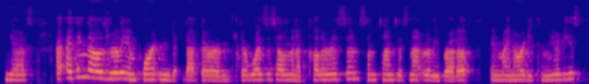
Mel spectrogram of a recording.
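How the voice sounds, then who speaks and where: A woman interviewer with a mid-pitched voice poses carefully framed questions at a steady, measured pace. Her sound is dull and lo-fi, with the top end missing. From of Cuban descent. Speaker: festival founder hosting a Q&A.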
